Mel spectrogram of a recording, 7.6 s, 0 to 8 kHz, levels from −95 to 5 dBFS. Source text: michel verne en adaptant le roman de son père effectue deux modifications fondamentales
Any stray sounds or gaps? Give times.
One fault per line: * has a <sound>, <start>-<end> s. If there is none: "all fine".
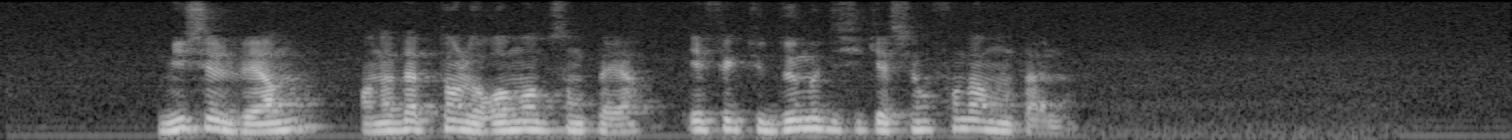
all fine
